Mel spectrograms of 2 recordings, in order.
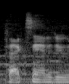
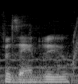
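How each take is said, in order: First: The X is said as a hard ks sound. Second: The X is said as a soft sound. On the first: "the hard X in Faxanadu" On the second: "not Fazanadu"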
